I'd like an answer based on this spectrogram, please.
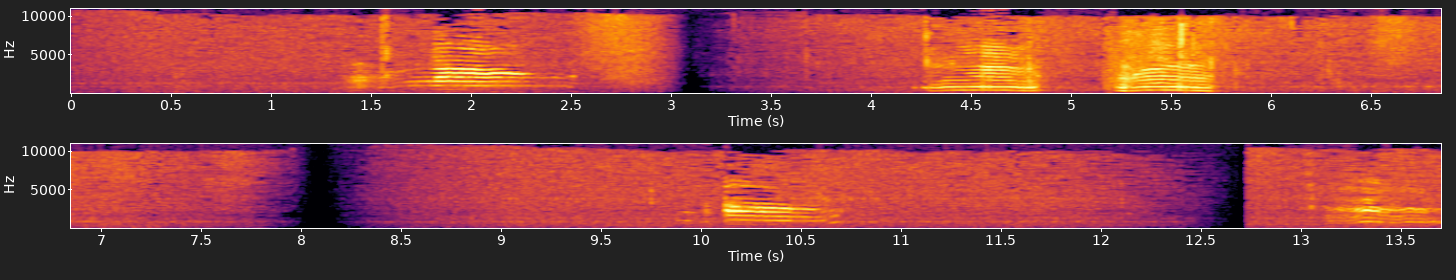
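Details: Yuki, a female white pet cat, gives a string of clear meows across several short cuts: a single meow, then a close pair of drawn-out, rising-then-falling calls, another lone meow, and a final brief one, against a quiet indoor background.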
